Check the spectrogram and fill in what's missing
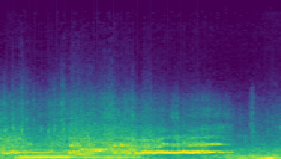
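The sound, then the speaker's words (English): Racing cars roar past with a sustained, loud screech of skidding tyres, the squeal holding steady tones before shifting and fading slightly near the end. “It suddenly has this inbuilt supercharger that can outrace the fastest and latest sports car.”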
